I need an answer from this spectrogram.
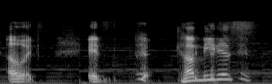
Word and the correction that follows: Cadmus: Cadmus, I'm getting the name wrong.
